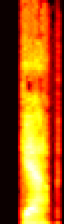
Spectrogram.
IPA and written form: gˈæp (gap)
